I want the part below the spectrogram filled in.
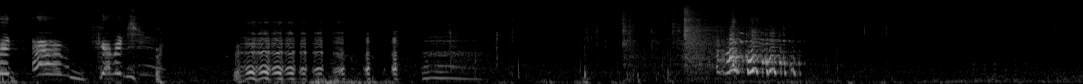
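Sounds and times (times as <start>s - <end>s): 
laughter: 2.3s - 4.0s
rustling: 4.8s - 10.8s
turkey gobbling: 7.1s - 8.2s.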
